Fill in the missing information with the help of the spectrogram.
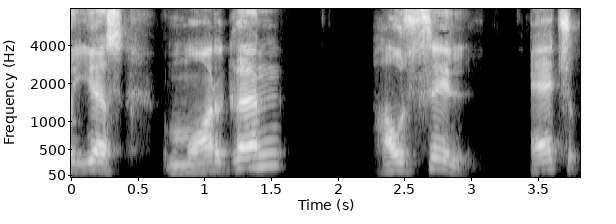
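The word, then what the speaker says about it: Housel: तो yes Morgan हाउसेल एच ओ यू एस ई L right मॉ्गन हाउसेल की किताब है साइकोलॉजी ऑफ मनी उसमें से ये मुद्दे मैंने लिए हुए हैं।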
